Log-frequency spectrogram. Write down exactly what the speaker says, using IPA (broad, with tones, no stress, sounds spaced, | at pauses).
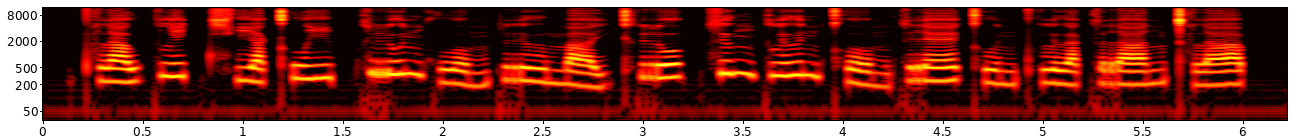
pʰ l a˦˥ w k l i˥˩ t̚ t͡ɕʰ i˧ a̯ kʰ w iː˦˥ p̚ k r u˥˩ n k w o˩˦ m p r ɯː˧ m aː˩˦ j kʰ r oː˦˥ k̚ s ɯ˥˩ ŋ k l ɯː˥˩ n kʰ oː˨˩ m k r ɛː˦˥ kʰ u˧ n pʰ l ɯ˧ a̯ k r aː˦˥ n kʰ l a˦˥ p̚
